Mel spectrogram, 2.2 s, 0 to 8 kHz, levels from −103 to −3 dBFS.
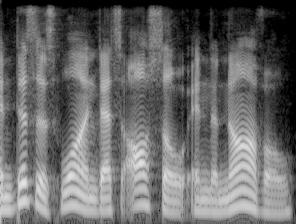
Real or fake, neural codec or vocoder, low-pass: fake; codec, 16 kHz, 2 kbps, FunCodec, trained on LibriTTS, 25 frames a second; 7.2 kHz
